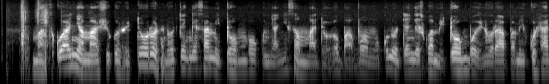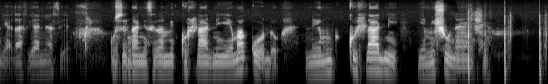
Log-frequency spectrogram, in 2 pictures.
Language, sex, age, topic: Ndau, male, 18-24, health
